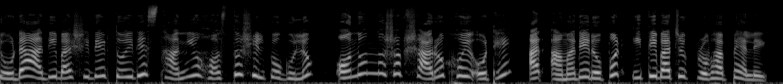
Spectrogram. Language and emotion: Bengali, happy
